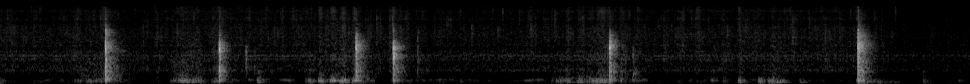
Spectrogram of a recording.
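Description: A knife chops on a wooden board with sharp knocks.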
